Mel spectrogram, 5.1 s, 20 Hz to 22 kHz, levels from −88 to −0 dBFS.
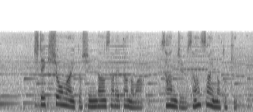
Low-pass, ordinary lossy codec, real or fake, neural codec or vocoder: none; none; real; none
